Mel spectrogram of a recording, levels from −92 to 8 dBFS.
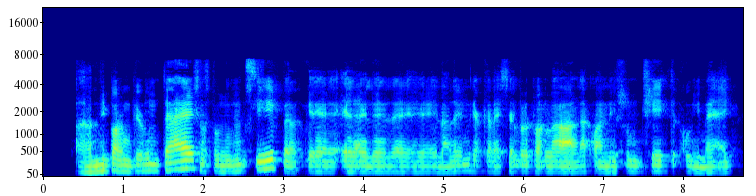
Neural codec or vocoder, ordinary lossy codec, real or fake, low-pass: codec, 16 kHz in and 24 kHz out, 0.6 kbps, FireRedTTS-2 codec; MP3, 48 kbps; fake; 7.2 kHz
